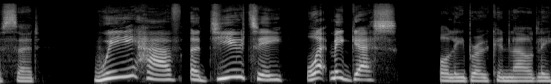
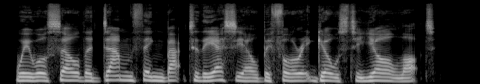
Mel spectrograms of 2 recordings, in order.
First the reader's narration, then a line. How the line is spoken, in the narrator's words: Ollie said flatly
